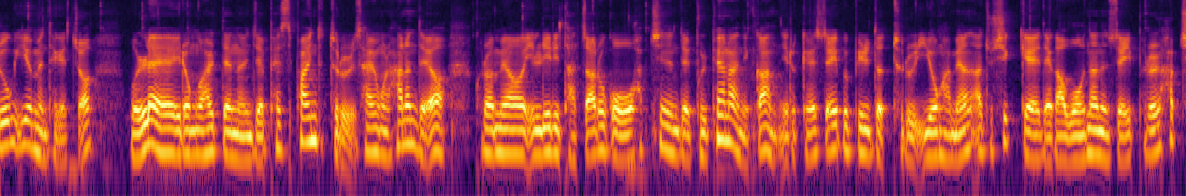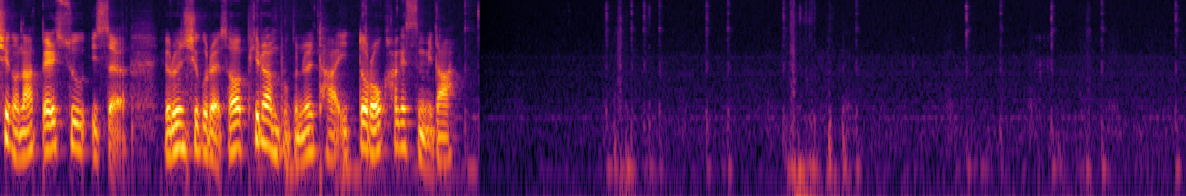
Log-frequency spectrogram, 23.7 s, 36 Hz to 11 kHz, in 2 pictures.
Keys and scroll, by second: 0.8 space, 6.4 space, 15.4 space, 18.2 space, 19.9 super+-.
